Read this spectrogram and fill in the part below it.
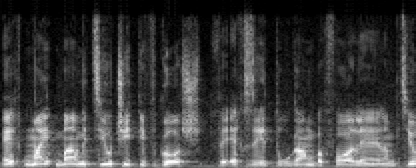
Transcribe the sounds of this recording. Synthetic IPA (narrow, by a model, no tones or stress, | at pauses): ʔeχmamaːmet͡siut̪ʃeit̪ifɡo̞ʃveʔe̞χzet̪uʁɡambafo̞alelamet͡siu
